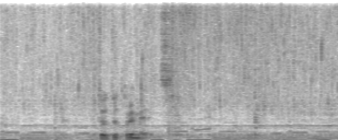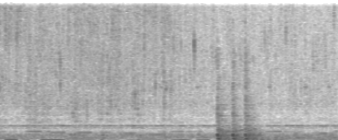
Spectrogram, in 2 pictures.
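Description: Blended turmeric spice paste with lemongrass and kaffir lime leaves sizzling steadily in hot oil in a stainless steel pot while being stirred with a wooden spatula, sautéed until fragrant.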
